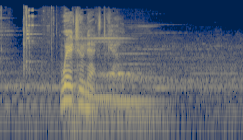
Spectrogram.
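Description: A hologram switches on with a sudden sweeping whoosh.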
